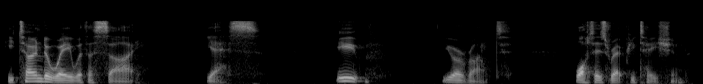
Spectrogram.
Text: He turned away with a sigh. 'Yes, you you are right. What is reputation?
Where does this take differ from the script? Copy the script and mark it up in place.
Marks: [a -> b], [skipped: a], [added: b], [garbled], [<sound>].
He turned away with a sigh. 'Yes, you you are right. What is reputation?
